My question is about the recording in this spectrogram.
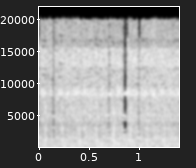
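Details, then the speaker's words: Diesel engine at about 50°F soon after cold start, before oil change and additive: idling clatter with light, fairly even knock, milder than on colder mornings; knock source not pinned down. "It's not as bad this morning. It's pretty warm out. You hear it knocking a little bit now."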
